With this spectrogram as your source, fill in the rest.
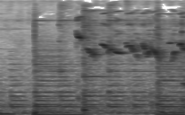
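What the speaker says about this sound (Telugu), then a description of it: "విండో లో నుంచి మనకి ఇట్లా ఈ బర్డ్ అనేది సౌండ్ చేస్తూ కనిపిస్తుంది" Electronic bird chirps and tweets from a decorative fairy castle clock: bright repeated calls over about two seconds, fairly close and clear with no talk.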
